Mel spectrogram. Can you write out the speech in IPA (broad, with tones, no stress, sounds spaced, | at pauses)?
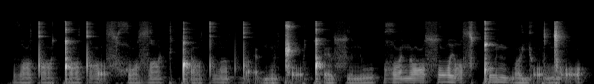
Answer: ðˤ ɛ˨ tˤ ə˞˨ ǃ ə˞˨˦ tˤ j ɛ̰˦ sˤ χʷ ʌ˨ zˤ æ˦ k ǃʼ æ˨ tˤ ðˤ ũ˦ tˤ d æ̰˨ b ũ˨ ǁ ɔ̰˨ ǃʼ ɛ˨ sʷ ɛ˨ n u˦ | ʁʷ ʌ˦ n ɔ˦ sˤ u˦ j ɪ˦ sˤ ǃ u˦ n b ʌ˨ j ɔ̰˨ ŋ͡ǀ ɔ̰˦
